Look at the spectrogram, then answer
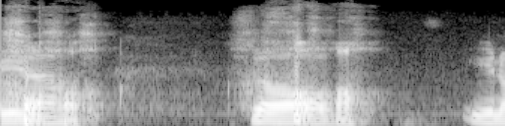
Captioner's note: laughs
